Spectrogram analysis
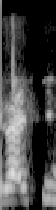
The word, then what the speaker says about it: ricin: लस्सा के तौर पर, लेकिन ये राइसिन है, स्पेलिंग वहाँ पे RSIN होता है, जिसको रैसिन को जहर मानो, है ना जी। समझा जी, दोनों अलग स्पेलिंग है। रैसिन नहीं पढ़ते प्लांट में, RESIN है, और यहाँ RICIN है।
